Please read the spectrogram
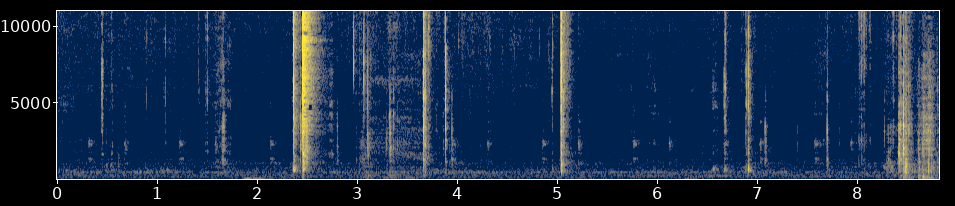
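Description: Handling noise of an analog multimeter and its test leads being moved and set down: scattered clicks and knocks, the loudest about two and a half seconds in, with a quick run of knocks near the end.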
